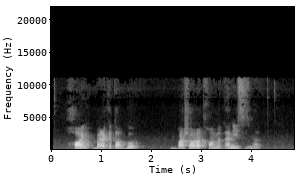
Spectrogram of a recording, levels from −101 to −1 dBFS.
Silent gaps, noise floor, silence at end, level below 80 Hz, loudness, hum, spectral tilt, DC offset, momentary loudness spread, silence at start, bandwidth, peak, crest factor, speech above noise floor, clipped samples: none; -63 dBFS; 0.7 s; -68 dBFS; -25 LUFS; none; -6 dB/octave; under 0.1%; 17 LU; 0.45 s; 11.5 kHz; -6 dBFS; 20 dB; 39 dB; under 0.1%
